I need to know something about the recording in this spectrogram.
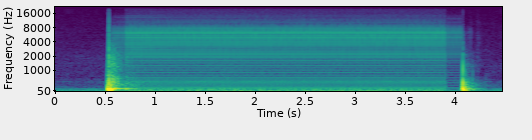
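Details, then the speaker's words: Amplifier powered by the ETaker M2000 power station's AC inverter: steady low mains-type hum with a fine buzzy edge, slightly more noise than on grid power but not dramatically more; partial pass. "So I did hear, in person here, I did hear a little more noise off of this AC inverter. However, it's not dramatically more."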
